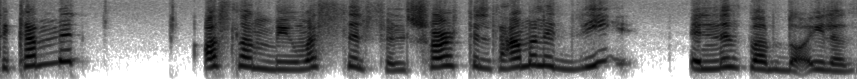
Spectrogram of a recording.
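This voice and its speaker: In an Egyptian accent, a woman talks fairly quickly in a high, animated voice, the sound dry and close with no echo. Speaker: speaker. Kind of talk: workshop lecture.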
